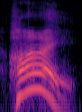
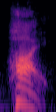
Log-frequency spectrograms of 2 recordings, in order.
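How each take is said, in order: First: High, drawn-out HI; bright greeting. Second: Low, short HI; contrasting low greeting. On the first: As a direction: stretch HI out on a high, falling tune. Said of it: "how the word sounds". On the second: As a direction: drop HI low and keep it brief. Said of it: "that's different from". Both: Shown as a demonstration.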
